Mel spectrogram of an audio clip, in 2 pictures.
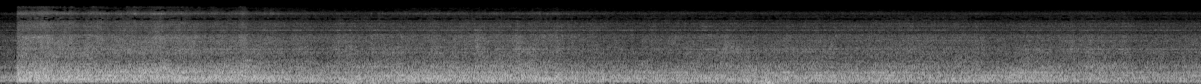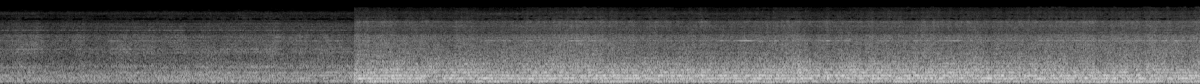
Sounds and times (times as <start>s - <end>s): Fixed-wing aircraft, airplane: 0.0s - 24.0s
Outside, urban or manmade: 0.0s - 24.0s
Propeller, airscrew: 0.0s - 24.0s.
